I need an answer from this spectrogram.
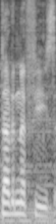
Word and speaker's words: Darnafees: about maintenance so you created an app called daranafis and it's spelled d-a-r-n-a-f-e-e-s all one word so you download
